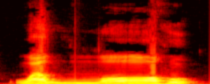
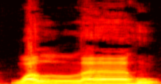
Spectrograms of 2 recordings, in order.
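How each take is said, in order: First: The 'l' of Allah is thick, near O. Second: The 'l' of Allah is thin, near A. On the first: The speaker calls it right. "Yang kedua, wallahu" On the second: The speaker calls it wrong. "bukan wallahu"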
